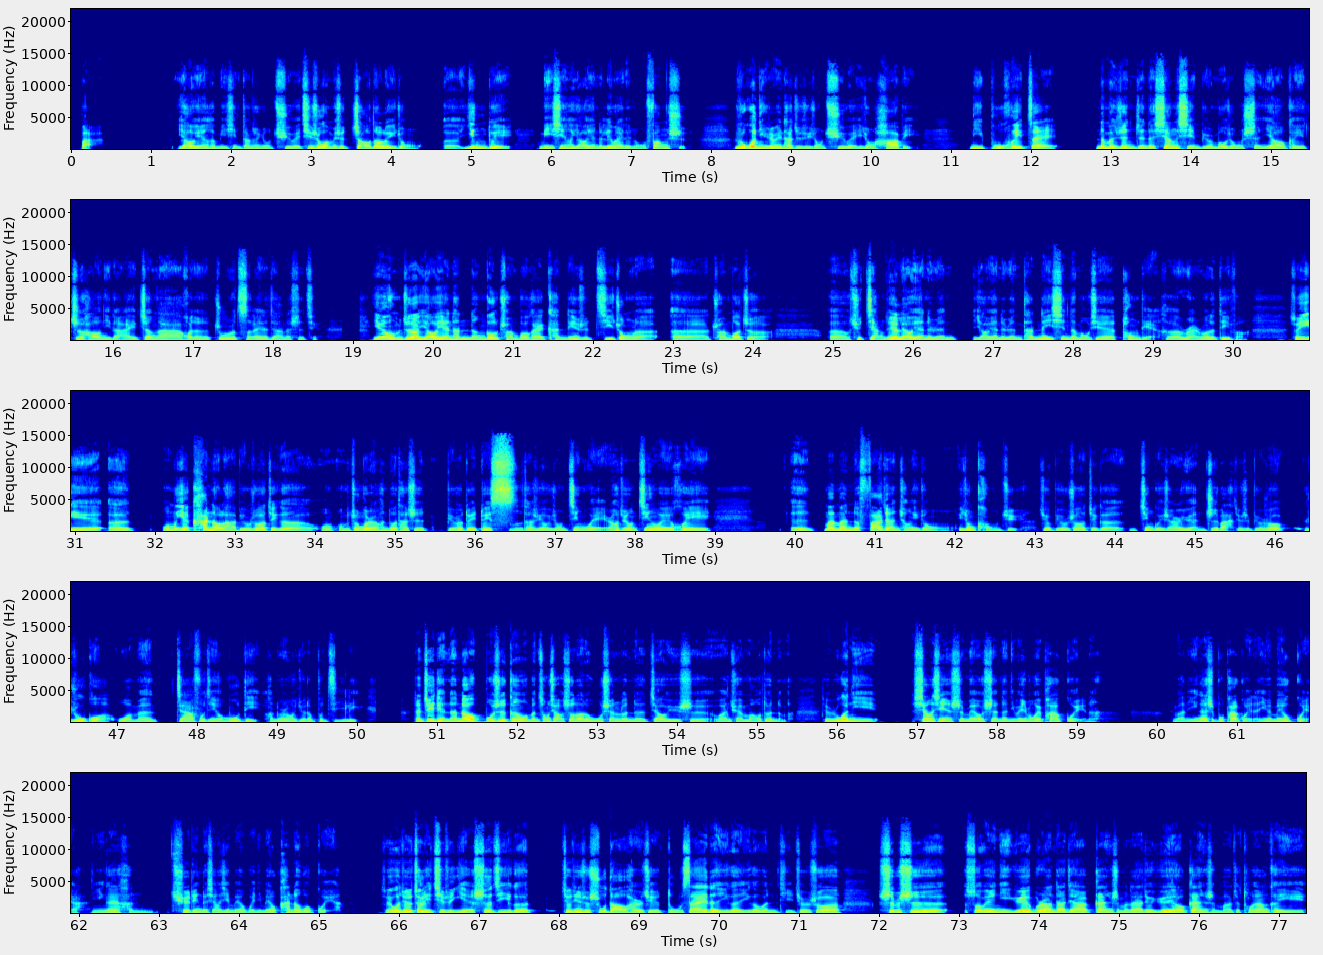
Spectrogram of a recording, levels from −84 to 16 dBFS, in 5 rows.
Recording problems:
none

